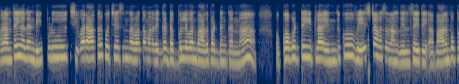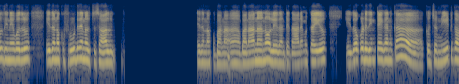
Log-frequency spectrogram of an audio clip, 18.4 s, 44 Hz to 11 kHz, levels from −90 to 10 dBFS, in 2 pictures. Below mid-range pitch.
No: high, 215 Hz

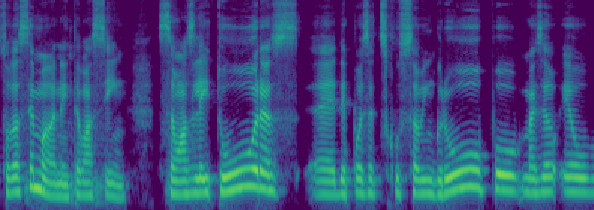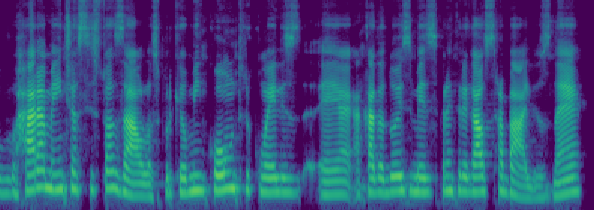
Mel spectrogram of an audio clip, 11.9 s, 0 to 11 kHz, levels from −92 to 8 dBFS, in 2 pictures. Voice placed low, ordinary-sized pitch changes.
No: high, 195 Hz; average, 3.3 semitones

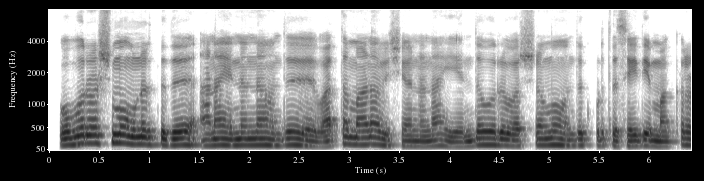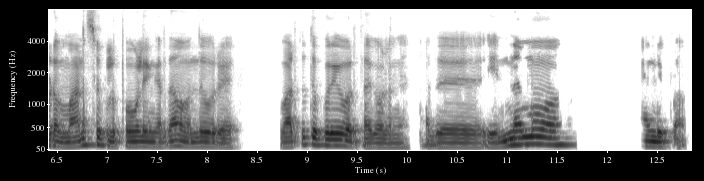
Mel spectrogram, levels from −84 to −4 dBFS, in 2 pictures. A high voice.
No: low, 130 Hz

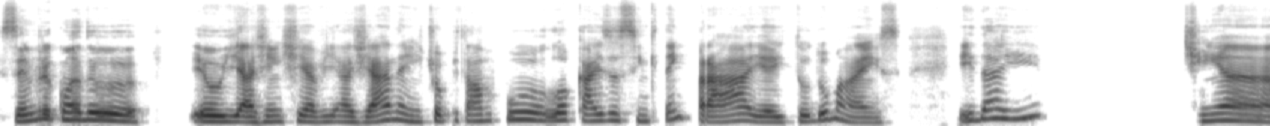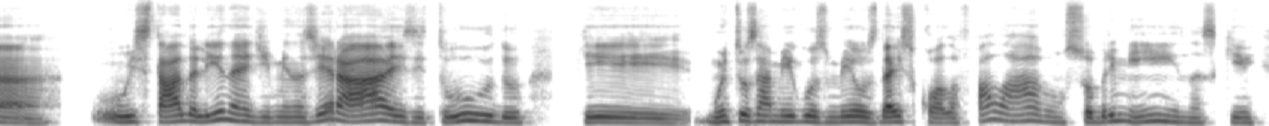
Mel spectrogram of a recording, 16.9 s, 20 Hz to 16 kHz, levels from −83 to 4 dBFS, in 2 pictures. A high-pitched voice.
No: medium, 165 Hz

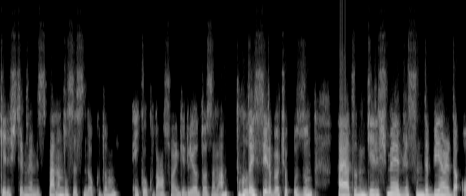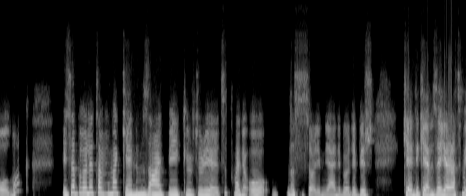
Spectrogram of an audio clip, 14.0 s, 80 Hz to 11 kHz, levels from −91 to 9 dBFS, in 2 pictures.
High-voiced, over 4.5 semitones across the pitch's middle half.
Yes: high, 210 Hz; wide, 5.4 semitones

